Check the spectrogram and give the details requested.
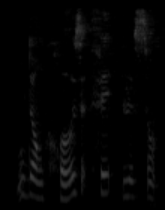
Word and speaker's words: rose: Et voilà, on remarque que notre rose fait le son Z, car le S est entre le O et le E.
